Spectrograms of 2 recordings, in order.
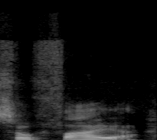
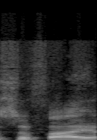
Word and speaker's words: Sophia: the correct way to say her name is sophia i've been corrected and i've corrected my 10-year mistake so i apologize to sophie about this and i want to welcome everyone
